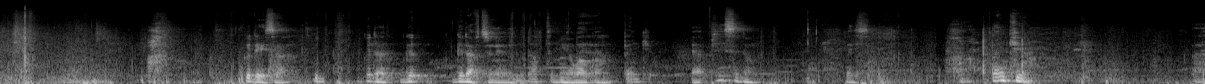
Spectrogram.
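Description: A man speaks warmly and with animation nearby.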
